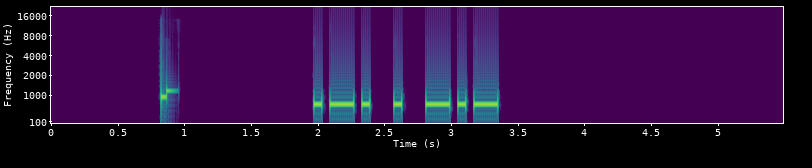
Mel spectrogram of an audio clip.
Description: Morse code, heard as a keyed tone, about 21 wpm, 700 Hz. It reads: REK
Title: USA Call Sign Postfixes - 3 Letters 20wpm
